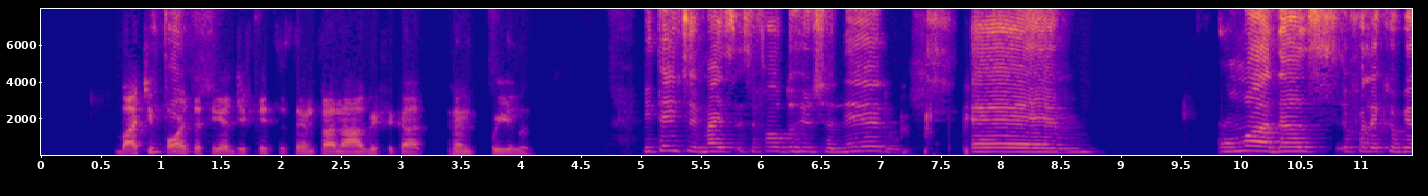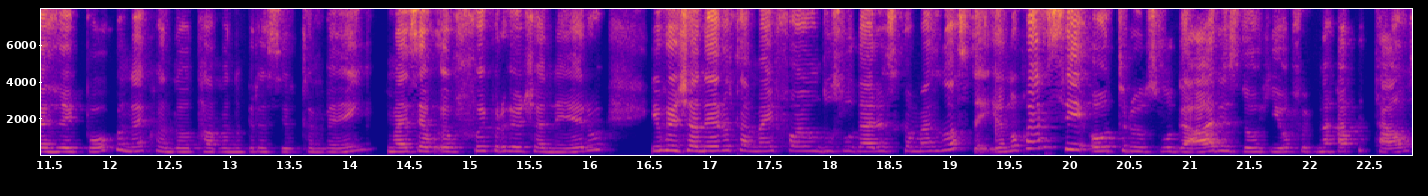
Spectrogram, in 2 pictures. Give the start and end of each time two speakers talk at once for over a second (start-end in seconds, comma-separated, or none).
none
